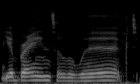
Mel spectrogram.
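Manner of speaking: put-on Scouse Liverpool accent. Imitating a woman in a true crime story: liverpool accent.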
